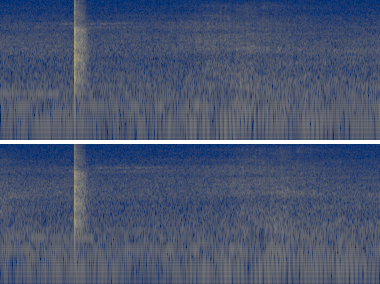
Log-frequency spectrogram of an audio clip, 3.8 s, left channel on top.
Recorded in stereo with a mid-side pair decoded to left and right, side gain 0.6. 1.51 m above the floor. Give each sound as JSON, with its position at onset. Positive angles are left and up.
{"t": 0.7, "sound": "a clap", "azimuth_deg": 25, "distance_m": 0.9}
